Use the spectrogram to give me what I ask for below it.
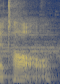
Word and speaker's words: atoll: Atoll, stress on the first syllable."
